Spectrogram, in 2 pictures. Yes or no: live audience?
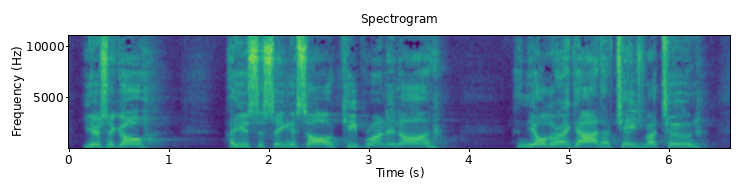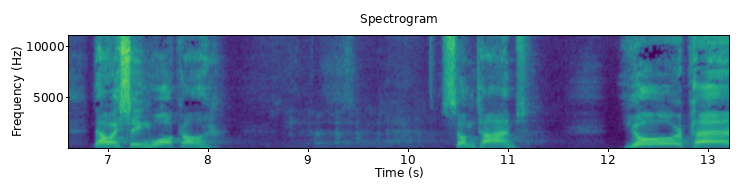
yes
